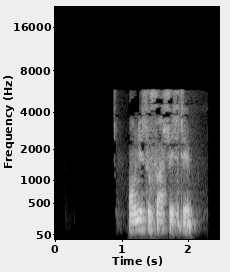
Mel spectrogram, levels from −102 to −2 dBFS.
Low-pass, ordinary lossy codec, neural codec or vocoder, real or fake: 7.2 kHz; MP3, 24 kbps; codec, 16 kHz in and 24 kHz out, 1 kbps, XY-Tokenizer; fake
